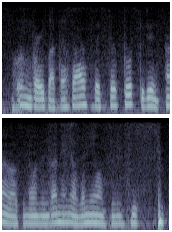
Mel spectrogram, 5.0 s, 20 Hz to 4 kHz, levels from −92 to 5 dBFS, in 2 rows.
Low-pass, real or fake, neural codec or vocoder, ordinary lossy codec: 3.6 kHz; fake; codec, 16 kHz, 0.5 kbps, FunCodec, trained on Chinese and English, 25 frames a second; none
